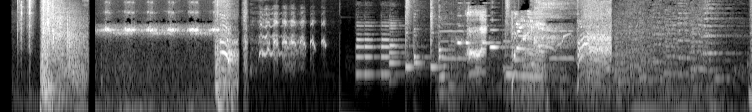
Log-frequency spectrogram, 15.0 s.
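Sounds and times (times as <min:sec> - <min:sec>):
high pulsing chirping: 0:01.9 - 0:04.3.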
